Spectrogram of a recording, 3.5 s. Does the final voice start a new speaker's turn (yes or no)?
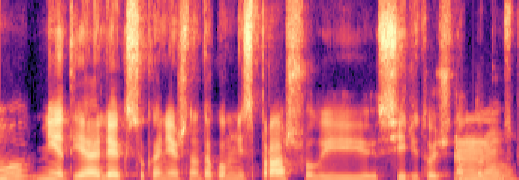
no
